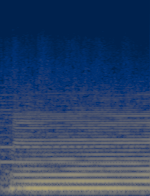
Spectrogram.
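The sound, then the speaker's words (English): A single loud, sustained foghorn blast from a lighthouse, a deep steady drone with rich low harmonics that starts abruptly and holds without a break. “"Ah! Oh no! The lighthouse foghorn!"”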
